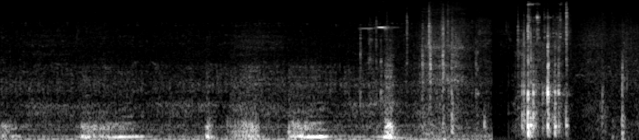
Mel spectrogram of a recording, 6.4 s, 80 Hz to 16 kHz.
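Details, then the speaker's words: 2000 Jeep Grand Cherokee, 211,000 miles, used for towing, throwing P0171 code that appears after warm-up; cold engine just started, low even hum with no misses or stumbles under handling jingle: normal cold idle. "I want you guys to listen to it start from a cold start. Hopefully the battery's not dead, eh? Fires up, runs really smooth."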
